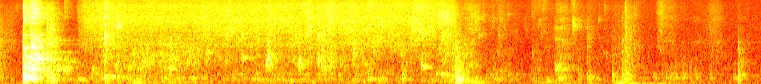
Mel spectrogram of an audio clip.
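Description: A metal mixing bowl set down with a sharp clatter, then a kitchen sink tap running steadily while hands are washed, shut off after about four and a half seconds. A few light knocks follow.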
